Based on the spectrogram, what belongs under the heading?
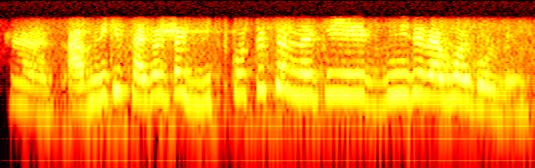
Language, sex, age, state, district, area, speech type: Bengali, female, 18-30, West Bengal, Dakshin Dinajpur, urban, conversation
